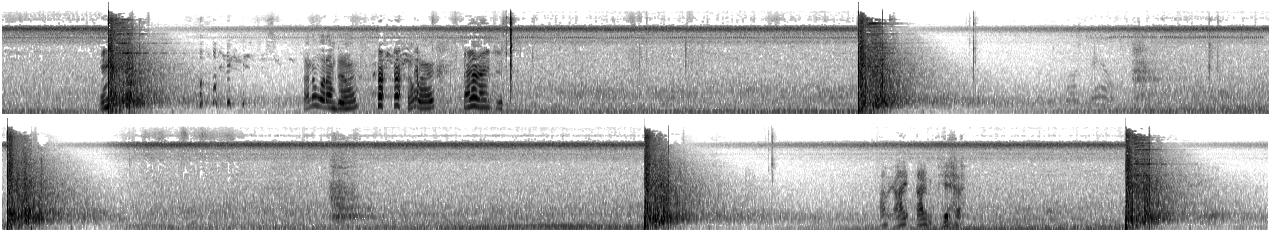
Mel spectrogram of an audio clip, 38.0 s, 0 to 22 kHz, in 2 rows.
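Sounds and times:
revolver shots with echo: 0:01.6 - 0:02.6.

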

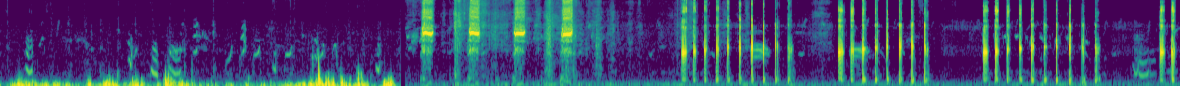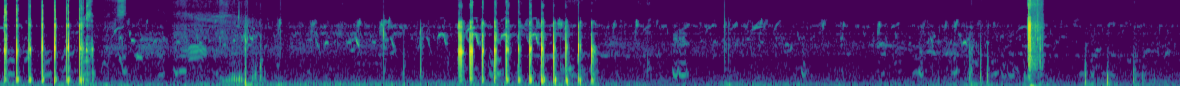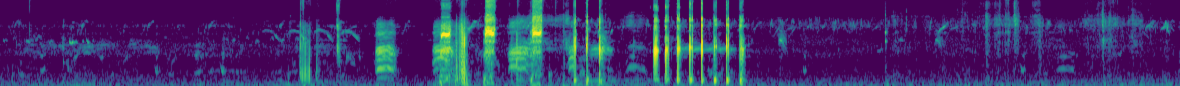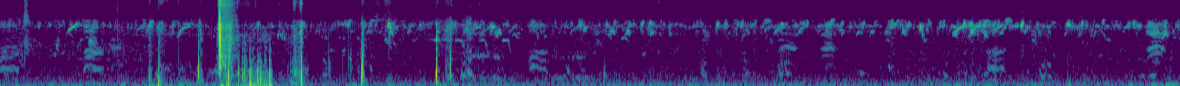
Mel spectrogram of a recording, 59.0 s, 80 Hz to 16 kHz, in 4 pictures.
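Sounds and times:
francolin calling: 0:05.1 - 0:07.4, 0:08.4 - 0:16.4, 0:20.3 - 0:22.3, 0:33.7 - 0:39.7.

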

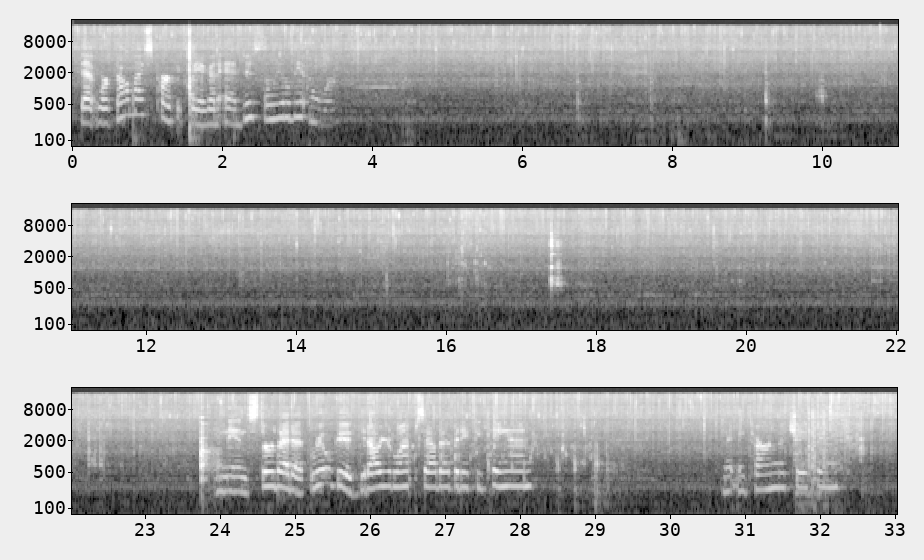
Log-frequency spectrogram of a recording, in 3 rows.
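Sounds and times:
chicken sizzling in a skillet: 0:00.0 - 0:33.0.

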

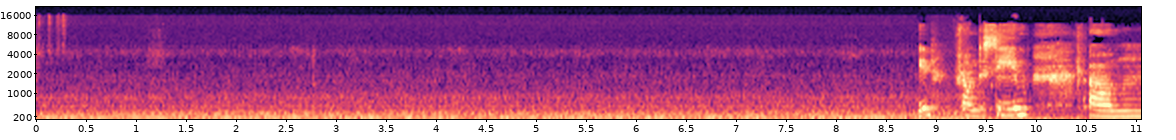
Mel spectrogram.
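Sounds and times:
room ventilation hum: 0:00.0 - 0:11.0.

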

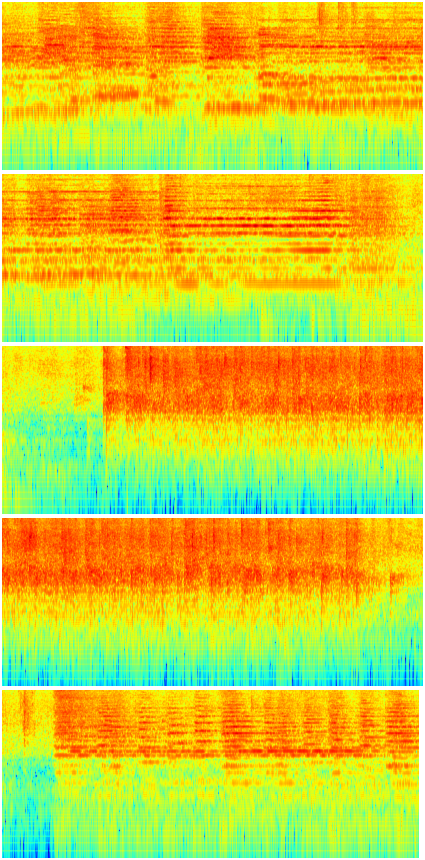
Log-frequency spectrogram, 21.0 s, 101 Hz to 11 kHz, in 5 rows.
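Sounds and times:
audience applauding: 0:09.3 - 0:16.9.

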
